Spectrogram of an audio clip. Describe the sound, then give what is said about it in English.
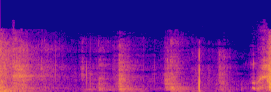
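An aircraft cabin door being shut and locked on a beach: a few soft knocks and clunks, a sharp snapping click midway, then a louder thud at the end. “Well, first climb up and close the cabin door and lock it.”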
